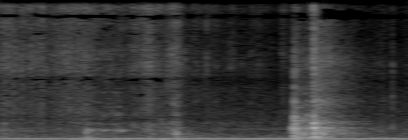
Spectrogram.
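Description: Handling noise of a hard-shell sunglasses case and its plastic wrapping: light scattered clicks and rustles, with one louder knock about one and a half seconds in, over a steady low hum.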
